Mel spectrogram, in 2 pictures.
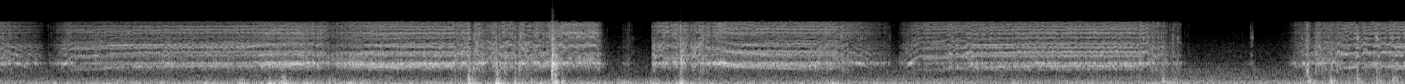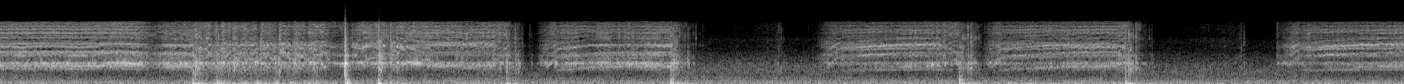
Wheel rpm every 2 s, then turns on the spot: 140, 220, 200, 190, 130, 170, 70, 210, 180, 170, 110, 110, 120, 90.
18-22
